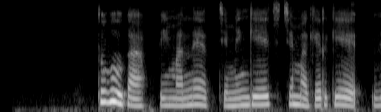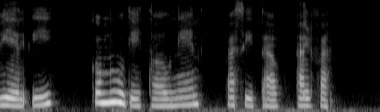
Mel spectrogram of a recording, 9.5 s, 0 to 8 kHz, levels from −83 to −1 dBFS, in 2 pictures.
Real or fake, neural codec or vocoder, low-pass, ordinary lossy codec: fake; codec, 16 kHz, 16 kbps, FreqCodec, smaller model; none; none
